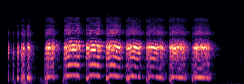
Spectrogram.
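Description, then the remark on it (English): A duck call blown to imitate a mallard hen: a quick stuttering lead-in, then a steady run of about seven loud, raspy quacks, each slightly falling in pitch, with no talking. “Well, you got one duck under your belt. Of course, you had the mallard hen.”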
